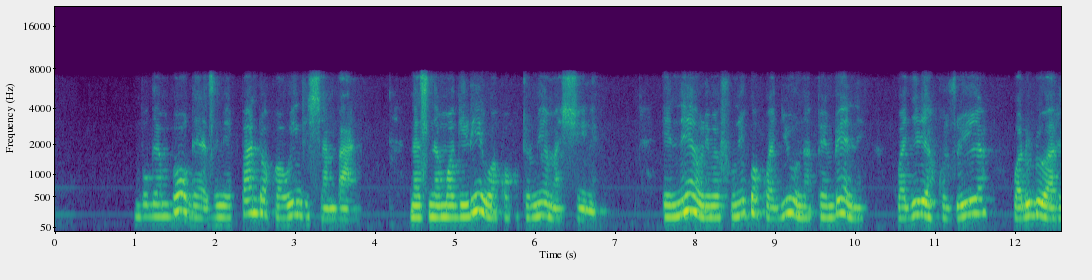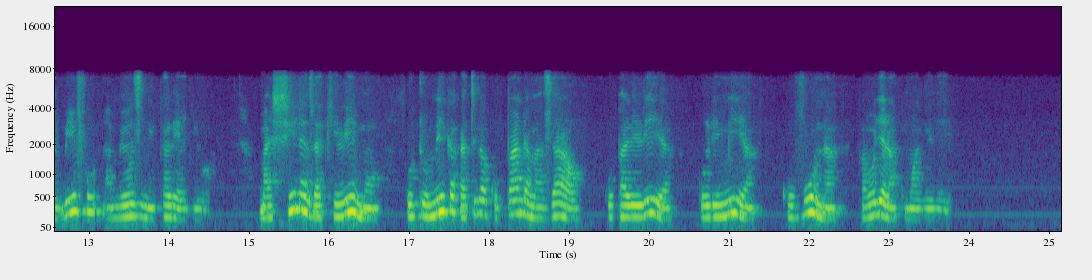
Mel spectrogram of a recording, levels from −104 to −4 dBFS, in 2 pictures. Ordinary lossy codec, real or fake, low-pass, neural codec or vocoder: Opus, 16 kbps; real; 7.2 kHz; none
